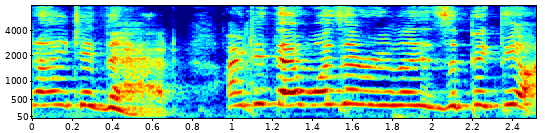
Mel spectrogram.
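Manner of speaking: very high, squealed protest; indignant outburst. Retold or imitated. Storyteller protesting someone else's viral fame, indignant. Acts out jealous outburst at video.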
